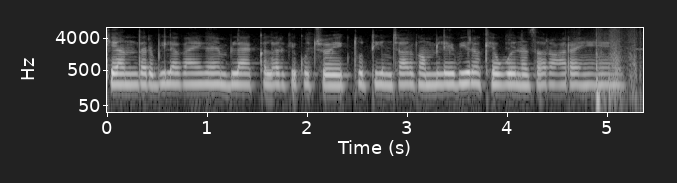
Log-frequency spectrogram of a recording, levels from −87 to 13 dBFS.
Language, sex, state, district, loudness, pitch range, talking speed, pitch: Hindi, female, Punjab, Fazilka, -17 LUFS, 195-205 Hz, 245 wpm, 200 Hz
